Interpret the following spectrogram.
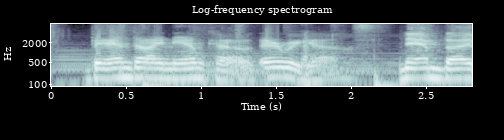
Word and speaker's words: Bandai Namco: them is made by namai Bando oh there you go except say say it correctly Bandai Namco there we go Nam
